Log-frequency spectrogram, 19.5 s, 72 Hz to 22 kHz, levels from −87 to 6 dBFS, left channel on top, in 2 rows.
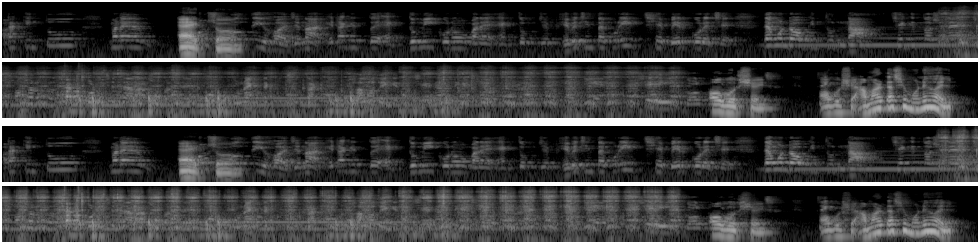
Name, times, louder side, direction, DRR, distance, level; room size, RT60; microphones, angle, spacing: voice 1, 0.0-1.5 2.0-17.5 17.9-18.2, right 1 dB, 5° right, 1 dB, 2.5 m, -49 dB
voice 2, 1.8-2.4 16.8-17.5 17.9-19.2, left 3 dB, 50° left, 15 dB, 0.7 m, -34 dB
sound 1, 7.6-15.5, right 3 dB, 75° right, 3.2 m, -56 dB
Tools, 9.3-16.6, right 8 dB, 50° right, 1.5 m, -41 dB
sound 2, 10.3-15.0, left 1 dB, 20° left, 2.3 m, -50 dB
23.0 x 7.8 x 3.0 m, 0.40 s
head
